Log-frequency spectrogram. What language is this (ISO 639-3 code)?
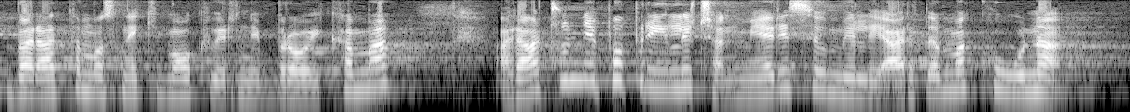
hrv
